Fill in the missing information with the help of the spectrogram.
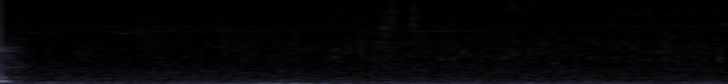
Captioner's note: water splashing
